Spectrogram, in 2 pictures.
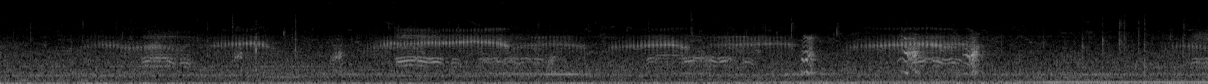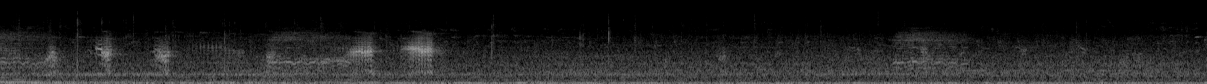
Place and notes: after the rain at Moorlinse pond, frogs and geese, a S-Bahn passing by, distant traffic noise from the Autobahn
(SD702, Audio Technica BP4025)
